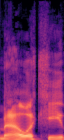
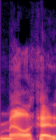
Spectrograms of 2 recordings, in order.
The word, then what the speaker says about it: Malachi: this interpretation especially going from Malaki this uh uh or Malachi depend how you pronounce it the last book of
